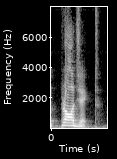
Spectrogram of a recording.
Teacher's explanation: When I'm stressing on the first syllable, it becomes a noun.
